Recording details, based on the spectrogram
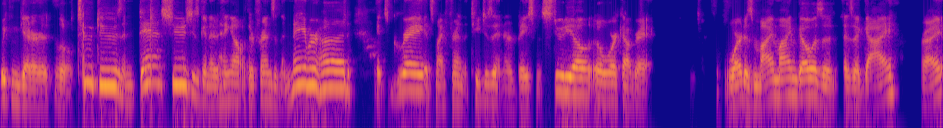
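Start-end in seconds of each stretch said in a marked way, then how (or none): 0.0-8.1 excited voice. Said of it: "she's all excited".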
